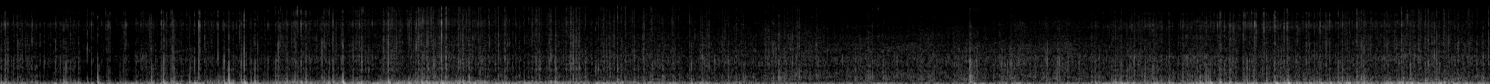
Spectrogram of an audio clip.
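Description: Long acrylic nails scratch and rake across the bristly surface of a large flat coconut coir door mat with a grey star print, lying on a table. A dense, continuous crackling rasp with many small scratchy ticks rises and falls in intensity throughout, carrying a deep low rumble beneath it.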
